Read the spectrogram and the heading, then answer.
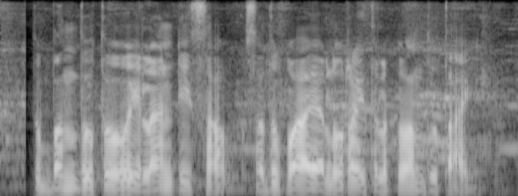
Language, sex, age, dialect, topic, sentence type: Telugu, male, 31-35, Telangana, agriculture, question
